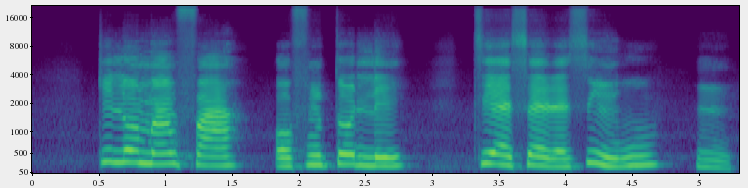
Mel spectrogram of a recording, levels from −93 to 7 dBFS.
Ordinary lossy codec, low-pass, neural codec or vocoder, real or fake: none; none; autoencoder, 48 kHz, 32 numbers a frame, DAC-VAE, trained on Japanese speech; fake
